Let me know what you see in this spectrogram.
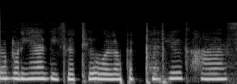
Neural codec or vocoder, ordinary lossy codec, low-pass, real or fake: codec, 32 kHz, 1.9 kbps, SNAC; MP3, 48 kbps; 7.2 kHz; fake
